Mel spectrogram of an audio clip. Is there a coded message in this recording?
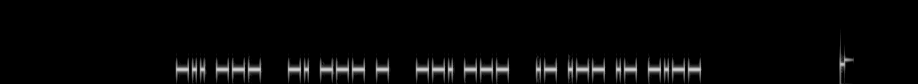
Yes: Morse code from 1.8 to 7.0 s, heard as a keyed tone, about 30 wpm, 700 Hz. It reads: DO NOT GO AWAY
